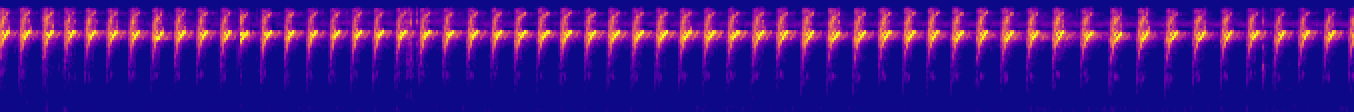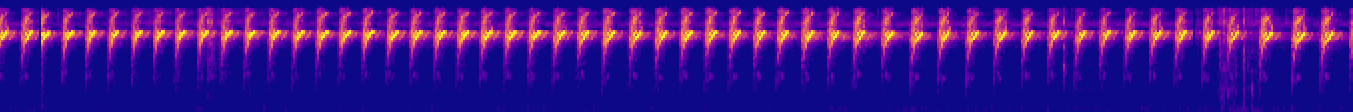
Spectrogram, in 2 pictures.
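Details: Unbroken machine-gun stream of high, sharp chips from a brown-throated sunbird, several per second and very regular for over thirteen seconds, the tembakan rapat style for tutoring caged birds.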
